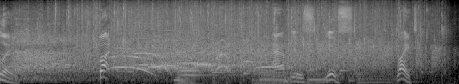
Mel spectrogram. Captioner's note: laughter; cheers and applause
